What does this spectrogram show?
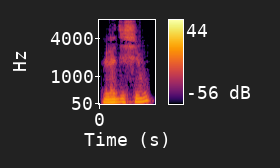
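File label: pronunciation "laddition", French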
